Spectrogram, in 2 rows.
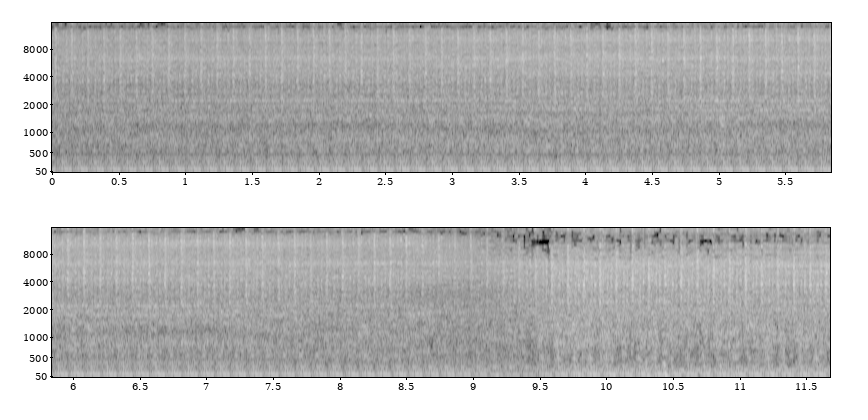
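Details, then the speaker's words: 1972 Chevy C10 six-cylinder, after the fuel hose was fixed: a steady, low, even idle rumble with the carburetor idled down, no misses or knocks. It is healthy, with no blow-by from the vent tube. "Idling the carburetor down a little bit. The whole thing's not running bad. Not any blow-by coming out of the vent tube there."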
